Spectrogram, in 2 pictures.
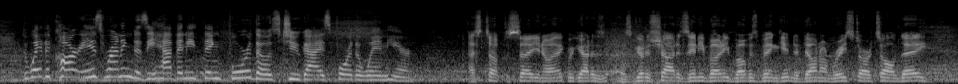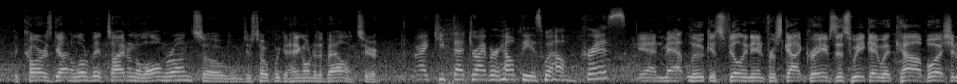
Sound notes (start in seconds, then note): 5.8 engine revving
